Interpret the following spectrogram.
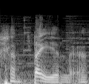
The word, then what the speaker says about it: Shantae: Yo le digo Shantai, así lo dicen cuando empieza el juego.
